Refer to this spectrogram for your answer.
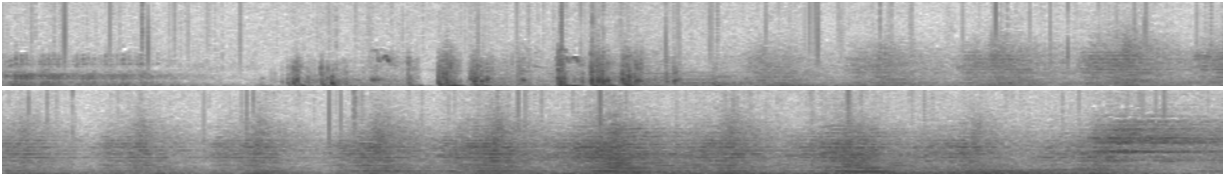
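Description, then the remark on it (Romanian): A horse sets off at speed with a rider, a burst of sharp hoof strikes breaking into a steady galloping clatter that carries on under a whinny, fairly loud with no talking. “Uite, ia calul acesta și pornește.”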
